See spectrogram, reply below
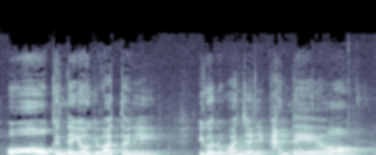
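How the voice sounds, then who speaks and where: A woman from Korea with a Chungcheong accent, giving a lively testimony sermon as a guest preacher, full of fillers and laughs. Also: mid-range voice, normal speed, reverberant. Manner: animated, laughing, many fillers. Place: church sanctuary.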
